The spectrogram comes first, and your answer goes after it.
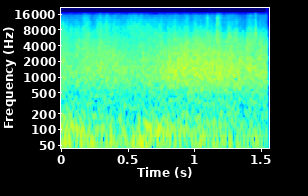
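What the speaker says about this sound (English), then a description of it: "I just built this Bofors cannon, and that dealt with it pretty much indefinitely" Sustained heavy artillery fire from a Bofors cannon in the strategy game Company of Heroes, a dense, loud rolling boom with no clear gaps between blasts.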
